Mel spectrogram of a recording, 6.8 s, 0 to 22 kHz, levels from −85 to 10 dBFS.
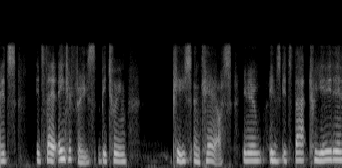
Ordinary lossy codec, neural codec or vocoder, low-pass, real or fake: Opus, 16 kbps; codec, 16 kHz in and 24 kHz out, 0.4 kbps, LongCat-Audio-Codec, four codebook decoder; 7.2 kHz; fake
